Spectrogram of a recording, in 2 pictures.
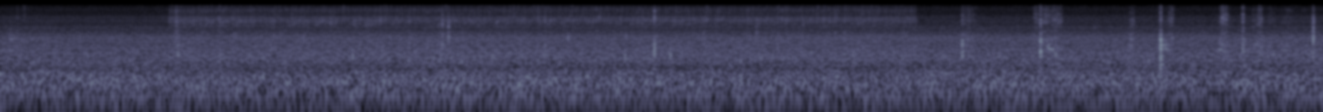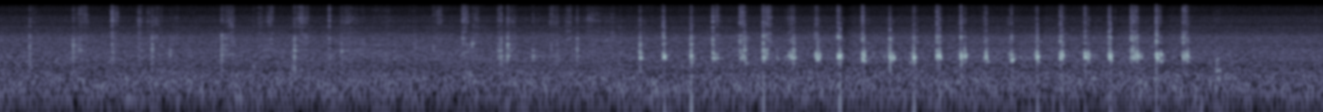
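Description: A spork clinking and scraping against the inside of an aluminium camping pot. Scattered clicks give way, in the last four seconds, to a fast even run of about five clinks a second as eggs are beaten in the pot. A steady high hiss runs through the first few seconds.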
